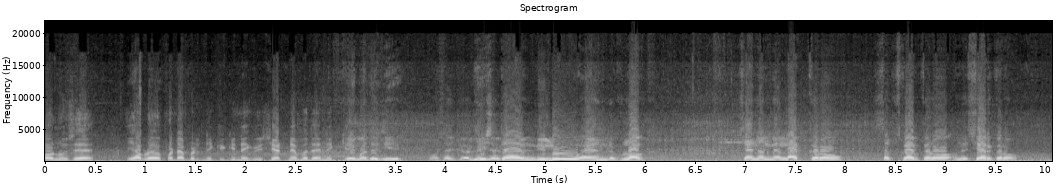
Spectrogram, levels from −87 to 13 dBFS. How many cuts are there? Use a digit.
1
